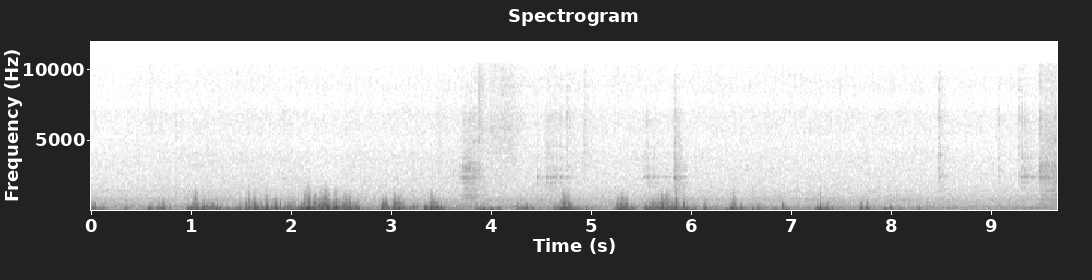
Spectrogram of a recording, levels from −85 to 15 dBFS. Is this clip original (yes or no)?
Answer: yes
